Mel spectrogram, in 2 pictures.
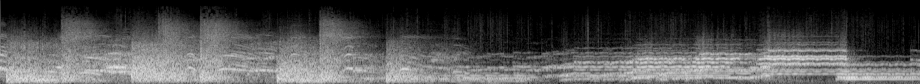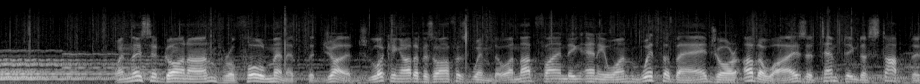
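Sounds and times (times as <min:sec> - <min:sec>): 
several pistols firing in a shooting contest: 0:00.0 - 0:04.6
sustained tonal sound: 0:03.7 - 0:12.9
speech: 0:10.6 - 0:18.4.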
